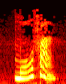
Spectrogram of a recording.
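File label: "模范", Mandarin Chinese; chinese flashcards; hsk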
